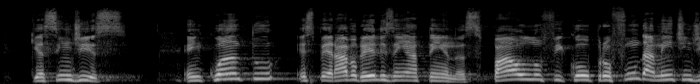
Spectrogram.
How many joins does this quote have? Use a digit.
1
